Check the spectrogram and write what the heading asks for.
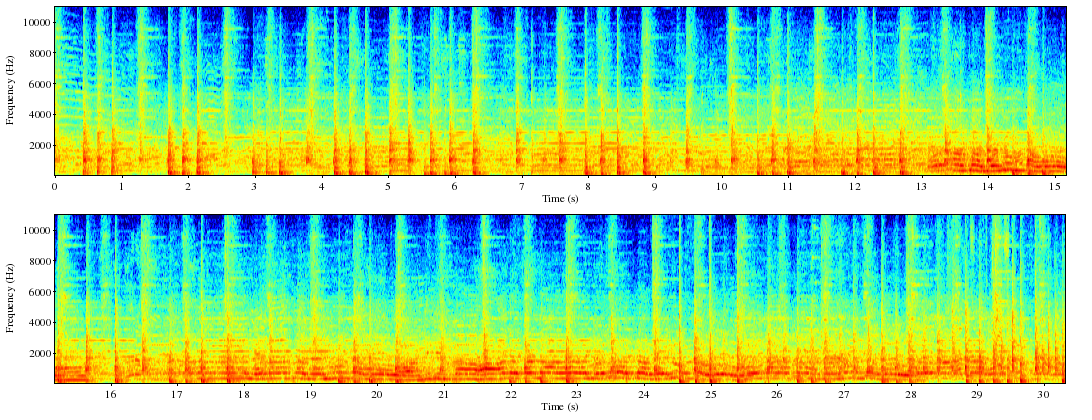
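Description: Drums beating a fast, steady rhythm, joined about halfway through by a man singing a wavering melody into a microphone over the drumming.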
